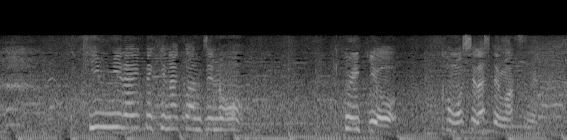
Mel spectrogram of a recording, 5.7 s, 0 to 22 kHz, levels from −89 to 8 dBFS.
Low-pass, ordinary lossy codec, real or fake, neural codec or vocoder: none; none; real; none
